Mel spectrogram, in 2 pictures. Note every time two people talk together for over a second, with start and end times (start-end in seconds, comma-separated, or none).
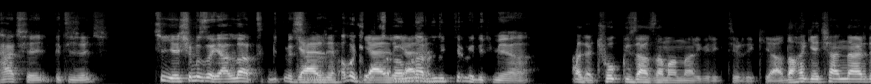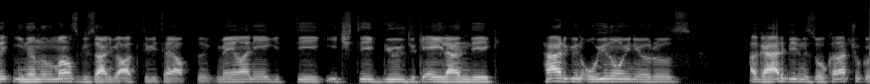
2.9-4.4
